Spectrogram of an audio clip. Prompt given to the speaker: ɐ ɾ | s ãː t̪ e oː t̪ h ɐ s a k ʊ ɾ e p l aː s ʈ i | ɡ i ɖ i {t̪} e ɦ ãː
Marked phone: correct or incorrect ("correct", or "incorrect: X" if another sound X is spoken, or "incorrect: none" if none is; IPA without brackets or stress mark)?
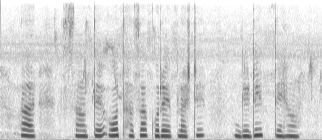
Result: correct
